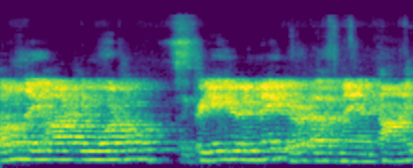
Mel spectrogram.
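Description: A man's voice chanting liturgical text on one steady reciting note, in two long phrases with a brief break a little under two seconds in.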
